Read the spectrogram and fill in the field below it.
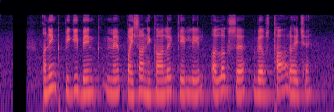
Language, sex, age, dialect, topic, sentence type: Maithili, male, 18-24, Eastern / Thethi, banking, statement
